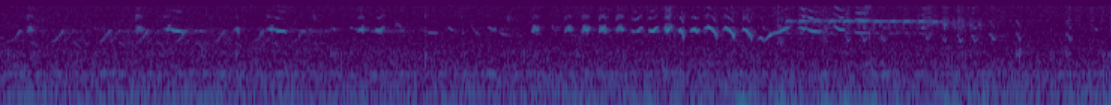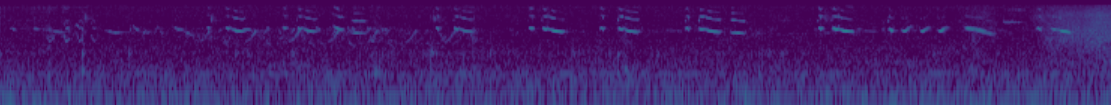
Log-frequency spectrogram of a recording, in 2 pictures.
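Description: Faint bird chirping: short repeated chirps throughout, with a busier flurry about five to seven seconds in, over a low steady room hum. Now and then a light tap of a stylus on a tablet screen.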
